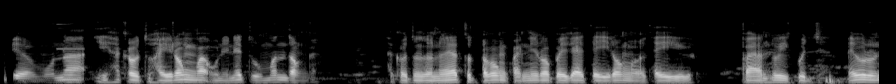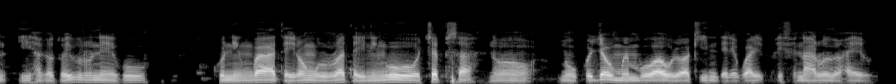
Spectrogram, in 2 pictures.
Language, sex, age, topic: Oshiwambo, male, 25-35, finance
